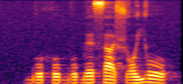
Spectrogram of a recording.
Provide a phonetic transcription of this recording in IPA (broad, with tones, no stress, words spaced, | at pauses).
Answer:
bo˨ho˨ bo˨˦bɛ˦sa˦˨ ʃɔ˨˦ jo˦˨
